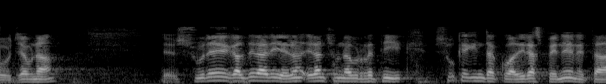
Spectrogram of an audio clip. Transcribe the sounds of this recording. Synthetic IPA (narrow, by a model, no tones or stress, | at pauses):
ʝawna | suɾe̞ɣald̪e̞ɾaɾieɾant͡sunawre̞t̪iksuke̞ɣind̪ako̞að̞iɾaspe̞ne̞ne̞t̪a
